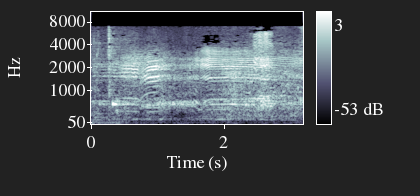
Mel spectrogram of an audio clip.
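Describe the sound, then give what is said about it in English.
Sheep bleat in a steady, wavering chorus, several voices overlapping at moderate volume, coming from another room of a house, with no talking. “Curse it! More sheep.”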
